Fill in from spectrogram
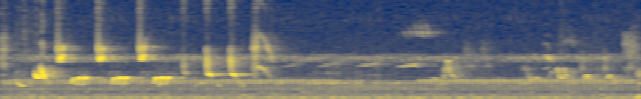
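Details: Common nightingale in Extremadura, Spain, in April, the first nightingale song of the season: a rapid burst of sharp, high whistled notes and trills in the first second and a half, over a steady background chorus of amphibians.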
